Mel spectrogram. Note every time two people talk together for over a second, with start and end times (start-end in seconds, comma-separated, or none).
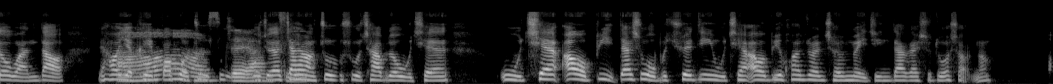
1.1-3.2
